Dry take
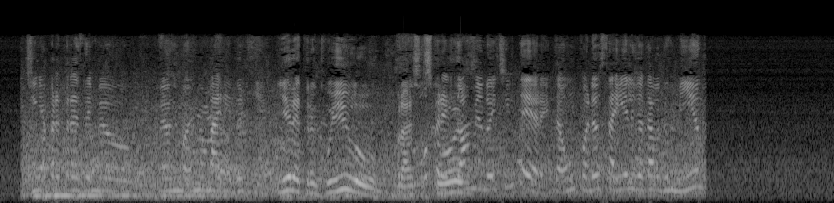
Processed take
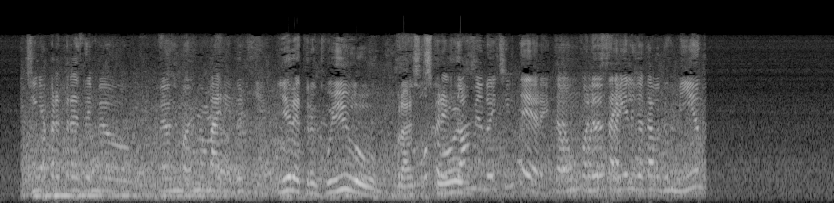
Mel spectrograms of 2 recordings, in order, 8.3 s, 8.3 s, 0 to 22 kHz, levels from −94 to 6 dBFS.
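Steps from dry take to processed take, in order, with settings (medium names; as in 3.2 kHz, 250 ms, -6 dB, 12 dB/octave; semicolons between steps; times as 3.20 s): 5.52–6.21 s: doubling 48 ms -2 dB; trim +8.5 dB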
